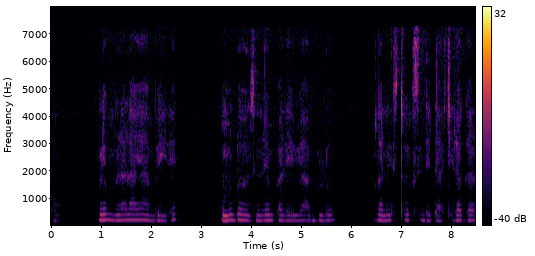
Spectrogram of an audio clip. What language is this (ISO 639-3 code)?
xog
